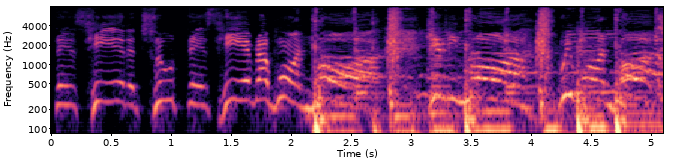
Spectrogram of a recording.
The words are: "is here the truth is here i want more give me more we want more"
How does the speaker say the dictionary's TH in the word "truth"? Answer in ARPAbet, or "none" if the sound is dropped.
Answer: TH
